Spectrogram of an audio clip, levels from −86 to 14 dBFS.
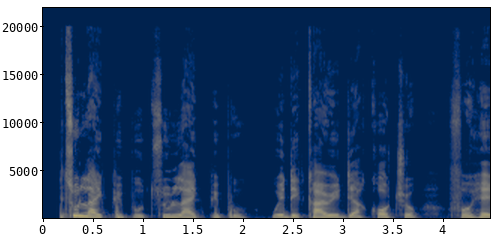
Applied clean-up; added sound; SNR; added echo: none; none; none; none.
